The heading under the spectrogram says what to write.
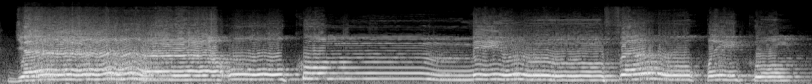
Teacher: tak boleh dibunyikan mim yang pertama tu, terus masuk mim yang kedua satu harakat, kemudian panjangkan 2 harakat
